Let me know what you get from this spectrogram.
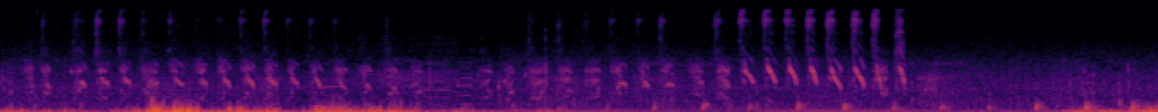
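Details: Red squirrel at Lac Boivin, Québec, Canada, giving rapid bursts of short, sharp, downward-sweeping chattering notes, several per second, pausing and resuming, over a low rumbling background.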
